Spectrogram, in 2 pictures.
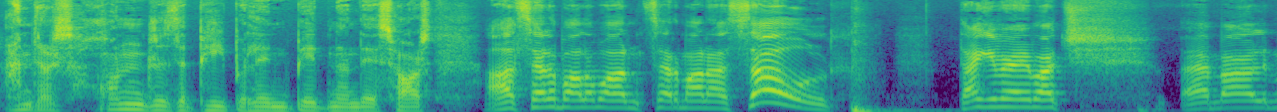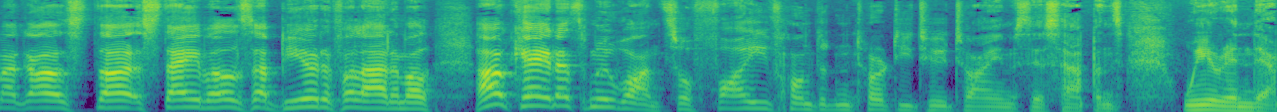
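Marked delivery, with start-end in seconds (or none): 2.4-9.7 high-pitched sale-ring patter; auctioneer. Acted. Auctioneer closing a sale and moving on, high brisk call. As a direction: knock it down and roll straight on.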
